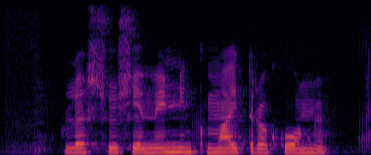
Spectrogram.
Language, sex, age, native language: Icelandic, male, 9, Icelandic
